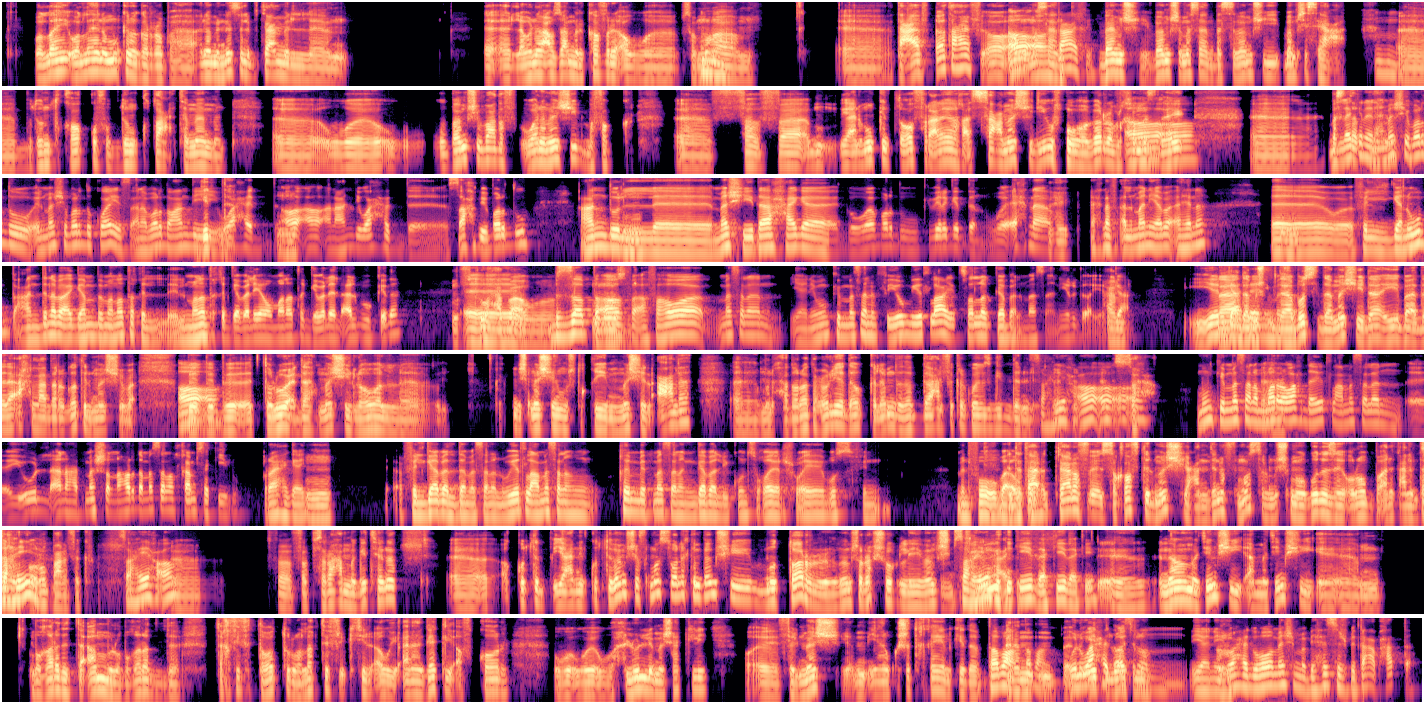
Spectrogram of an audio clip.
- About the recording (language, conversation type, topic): Arabic, unstructured, إيه الطرق اللي بتستخدمها عشان تقلّل التوتر اليومي؟
- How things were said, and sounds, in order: tapping; in English: "recovery"; laughing while speaking: "وف"; laughing while speaking: "بامشي فاهمني"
